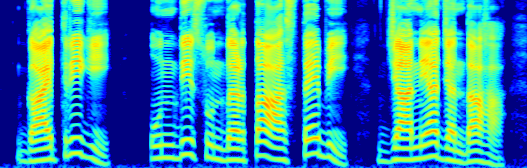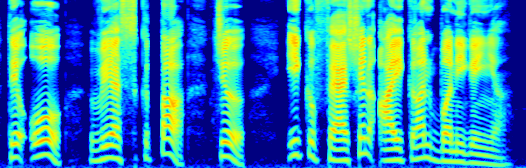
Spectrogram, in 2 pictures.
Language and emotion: Dogri, neutral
